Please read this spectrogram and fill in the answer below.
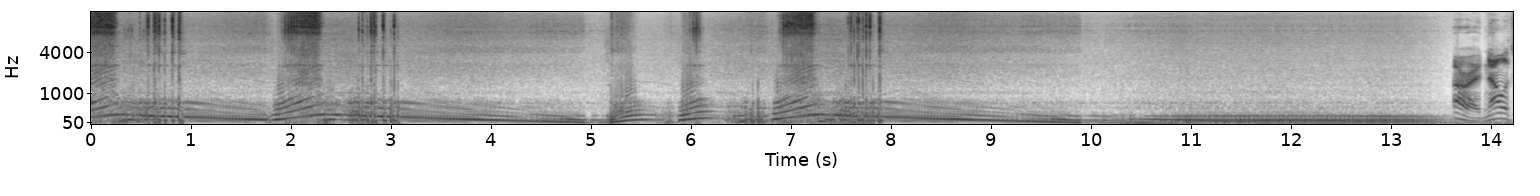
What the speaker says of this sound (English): let's fire it up so you guys can hear that new exhaust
